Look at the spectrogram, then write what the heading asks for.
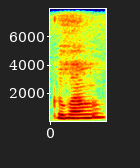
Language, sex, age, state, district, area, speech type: Bodo, female, 18-30, Assam, Kokrajhar, rural, spontaneous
